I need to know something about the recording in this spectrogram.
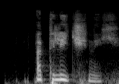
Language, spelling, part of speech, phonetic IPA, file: Russian, отличный, adjective, [ɐtˈlʲit͡ɕnɨj], Ru-отличный.ogg
- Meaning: 1. different 2. excellent, perfect, first-class, first-rate, prime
